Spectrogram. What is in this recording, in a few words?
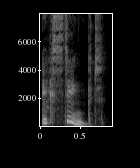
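"extinct", British English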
